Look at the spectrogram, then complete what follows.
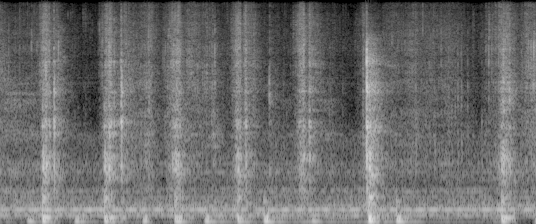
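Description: Kitchen knife chopping green onions on a wooden cutting board: short sharp taps of the blade through onion onto wood, roughly two a second, with one harder knock a little past halfway.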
